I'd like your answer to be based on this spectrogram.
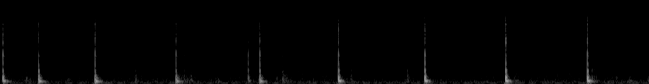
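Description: Fingertips tap repeatedly on the white silicone ear shells on both sides of a binaural microphone with a black plastic body. Ten short, dull, low thuds come at an uneven pace, each dying away almost instantly over a quiet background.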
